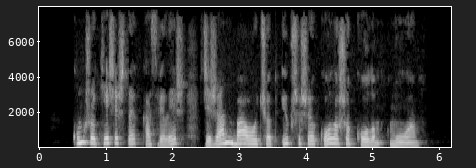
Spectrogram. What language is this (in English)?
Mari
